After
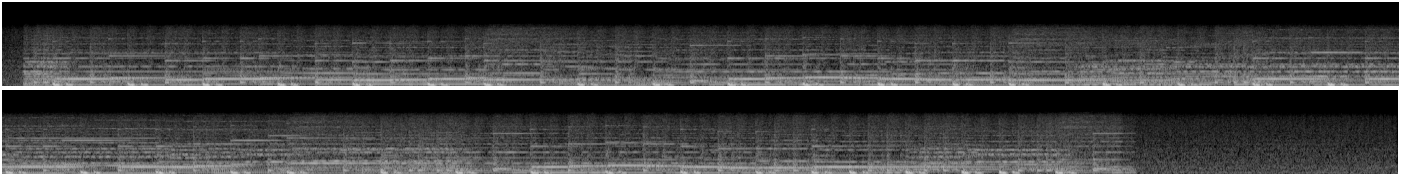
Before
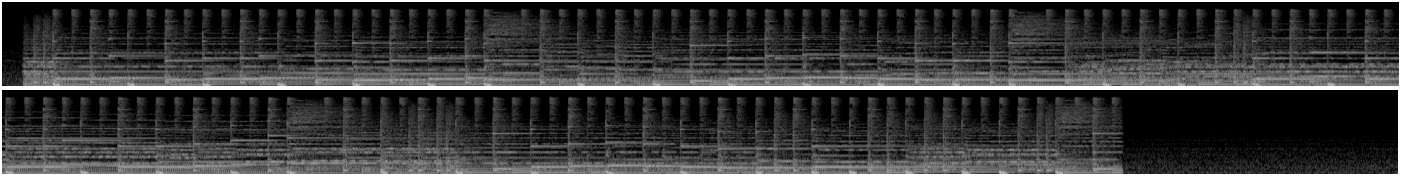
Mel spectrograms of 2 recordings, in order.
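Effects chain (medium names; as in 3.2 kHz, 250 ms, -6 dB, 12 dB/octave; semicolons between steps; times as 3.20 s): one-bit delta coder 32 kbps, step -40.5 dBFS; delay 132 ms -6 dB; trim +3.5 dB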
